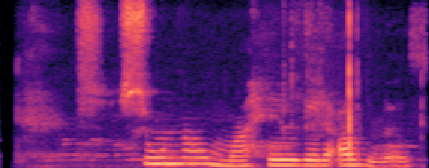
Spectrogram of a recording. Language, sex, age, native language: Icelandic, female, 10, Icelandic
